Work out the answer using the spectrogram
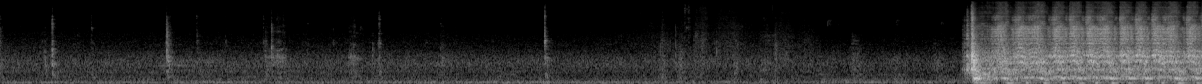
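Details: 1962 VW Type 2 bus engine, first start after sitting over 40 years, with spark, new belt, cleaned points and fuel poured in: scattered light clicks and taps, then it suddenly fires and roars into a loud busy run; it starts.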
